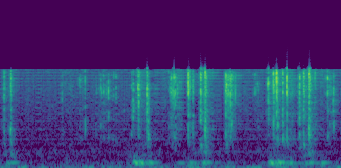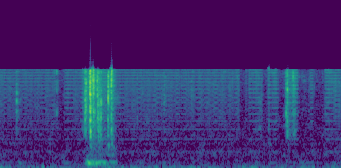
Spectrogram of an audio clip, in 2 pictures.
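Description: Typing on a computer keyboard in several short bursts of key clicks with pauses between, the loudest burst about six and a half seconds in.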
